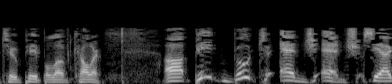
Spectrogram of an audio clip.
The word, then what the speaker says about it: Buttigieg: Apparently, the correct pronunciation for Pete Buttigieg's name is, in fact, Pete Buttigieg.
